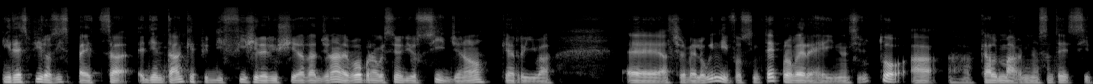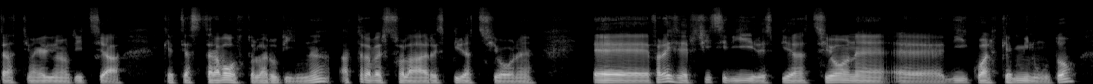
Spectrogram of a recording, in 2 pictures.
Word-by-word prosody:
il 110 -1 +2
respiro 110 +2 +4
si 115 - -5
spezza, 90 -7 0
e - - -3
diventa 105 -2 +2
anche 115 +1 +1
più 105 - -7
difficile 95 0 0
riuscire 90 +1 0
a - - +1
ragionare 90 +6 +2
proprio 110 - +6
per - - -2
una - - +1
questione 95 +3 0
di 90 - -2
ossigeno 85 -1 -2
no, 110 +2 -1
che 85 - -3
arriva, 75 -3 -2 0.7
ehm, 80 -3 +4
al - - -1
cervello. 85 -1 0
Quindi - - +2
fossi 90 +1 -6
in - - -8
te 165 +1 +3
proverei 80 - +3
innanzitutto 80 +2 +1
a 90 +1 +1 0.2
a 80 -4 -14
calmarmi, 90 -4 +1
nonostante 80 -2 -3
si - - -9
tratti - - -4
magari 85 0 0
di 80 - 0
una 80 - -1
notizia 75 -2 -2 0.4
che - - -5
ti - - -2
ha - - -3
stravolto 95 -4 +2
la 85 0 +2
routine, 85 - -2
attraverso 90 +1 -2
la 80 -2 +2
respirazione, 75 -3 -3 0.5
e 90 -3 +5
farei 135 +6 +3
esercizi 105 0 -4
di 90 +1 -3
respirazione, 85 0 -1
ehm, 75 -2 -3
di 85 +3 -7
qualche 90 0 0
minuto, 90 - -1
85 Hz, 160 wpm, -25 LUFS, 80-95 Hz, 0.7 s, proprio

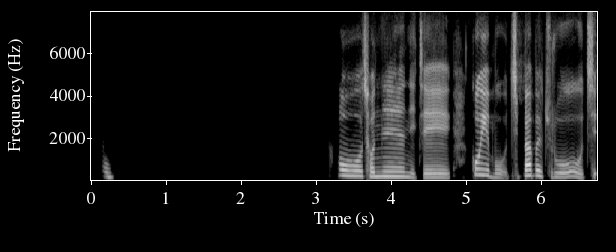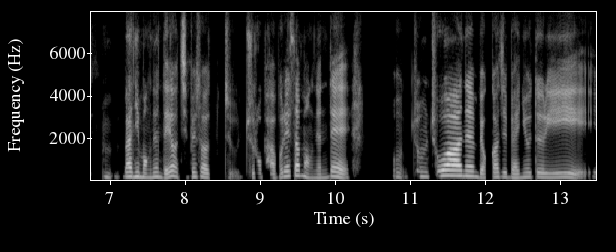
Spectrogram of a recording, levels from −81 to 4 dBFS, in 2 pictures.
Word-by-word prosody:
어. 200 -3 -12 3.0
어 245 -3 +1
저는 220 -1 +1
이제 175 0 +1 0.3
거의 285 -3 +5
뭐 180 -7 -10
집밥을 250 +3 +4
주로 195 0 -4
지 - - +2 0.2
음. 190 -2 -14
많이 215 0 +1
먹는데요. 195 +3 -3
집에서 200 0 -3 0.2
주 - - -12
주로 185 +1 -9
밥을 165 +5 -6
해서 235 +2 +1
먹는데 180 0 -2 0.6
어 200 - -15 0.2
좀 220 -2 -11
좋아하는 245 -1 +5
몇 175 - -6
가지 200 0 -5
메뉴들이 185 +1 -3
200 Hz, 215 characters per minute, -20 LUFS, 185-225 Hz, 3.0 s, 거의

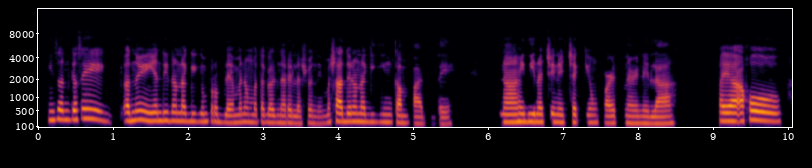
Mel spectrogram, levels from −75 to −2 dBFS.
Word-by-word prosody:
Minsan 250 0 0
kasi 255 -3 +1 0.2
ano, 225 +1 +3
eh, 235 -3 +2
'yan 225 - 0
din 225 0 -2
ang 220 0 -1
nagiging 210 0 -4
problema 190 -2 -3
ng 200 - -4
matagal 185 -1 -3
na 175 - -2
relasyon, 170 0 -5
eh. - - -14
Masiyado 205 +2 +4
ng 210 0 0
nagiging 195 -1 -6
kampante 160 -3 -4 0.6
na 195 0 +3
hindi 200 0 +1
na 195 - +2
chine-check 190 -1 -3
'yong 185 0 -6
partner 170 0 -3
nila. 165 0 -2 0.6
Kaya 220 0 +7
ako 225 -3 +4
195 Hz, 160 wpm, -25 LUFS, 180-220 Hz, 0.6 s, Kaya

